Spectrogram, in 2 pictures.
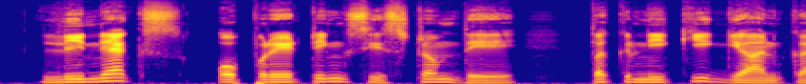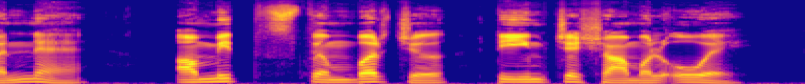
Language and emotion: Dogri, neutral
